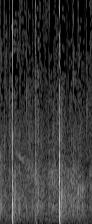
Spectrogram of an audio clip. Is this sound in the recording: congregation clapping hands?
yes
